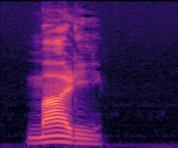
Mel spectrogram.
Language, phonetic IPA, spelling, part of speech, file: Polish, [ˈmalʲi], Mali, proper noun, Pl-Mali.ogg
